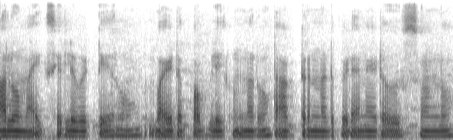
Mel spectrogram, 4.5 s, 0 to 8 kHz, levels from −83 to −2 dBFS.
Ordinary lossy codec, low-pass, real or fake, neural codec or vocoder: none; 7.2 kHz; real; none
